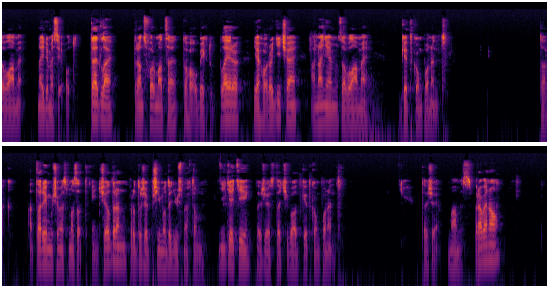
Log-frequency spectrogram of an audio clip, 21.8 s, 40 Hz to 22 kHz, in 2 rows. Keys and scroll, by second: 6.8 Delete, 7.3 End, 8.8 ctrl+s, 13.0 BackSpace, 15.4 ctrl+s.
